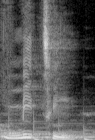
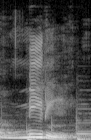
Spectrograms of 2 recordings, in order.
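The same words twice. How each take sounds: First: The t is clearly and fully pronounced. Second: The t sounds like a light tapped r. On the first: "No inglês britânico é que eles pronunciam de fato o T" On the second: "no inglês americano, ele é pronunciado como se fosse um leve R"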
